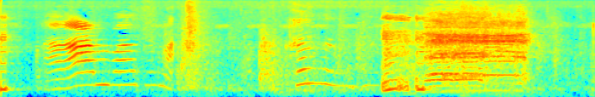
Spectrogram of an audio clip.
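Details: Sheep bleating while being given dry feed alongside children; two wavering, harmonic-rich bleats near the start and middle, followed by children's voices and chatter.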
